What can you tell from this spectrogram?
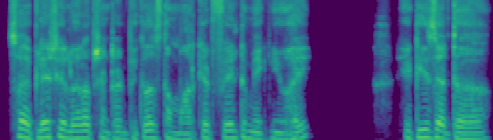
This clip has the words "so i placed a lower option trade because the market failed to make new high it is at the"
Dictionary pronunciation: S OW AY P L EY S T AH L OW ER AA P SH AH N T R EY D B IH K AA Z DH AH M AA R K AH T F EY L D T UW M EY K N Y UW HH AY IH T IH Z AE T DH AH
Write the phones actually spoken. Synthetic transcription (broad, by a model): S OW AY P L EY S AH L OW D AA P S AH N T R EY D B IH K AA Z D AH M AA R K AH T F EY L D T UW M EY K N Y UW HH AY IH T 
